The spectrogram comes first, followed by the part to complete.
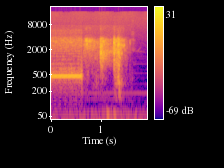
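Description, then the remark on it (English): A phone line's steady dial tone holds for a moment, then cuts to a few quick keypad dialing tones as an outgoing call to Los Angeles is placed; clear, with no talking. “Let's call out to Los Angeles and get on the phone with our friend”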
